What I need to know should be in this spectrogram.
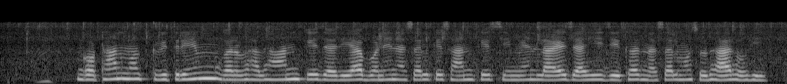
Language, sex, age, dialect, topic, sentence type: Chhattisgarhi, female, 25-30, Eastern, agriculture, statement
